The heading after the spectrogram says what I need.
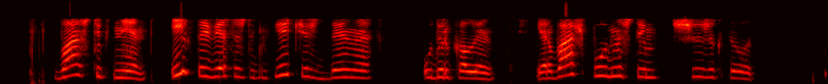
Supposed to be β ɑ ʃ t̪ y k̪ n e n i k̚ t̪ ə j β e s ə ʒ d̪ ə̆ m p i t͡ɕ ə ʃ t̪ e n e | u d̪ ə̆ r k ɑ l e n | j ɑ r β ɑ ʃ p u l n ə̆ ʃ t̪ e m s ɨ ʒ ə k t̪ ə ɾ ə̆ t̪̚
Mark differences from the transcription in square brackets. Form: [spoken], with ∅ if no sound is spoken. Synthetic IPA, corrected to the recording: β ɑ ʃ t̪ y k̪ n e n i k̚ t̪ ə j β e s ə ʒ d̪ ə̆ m [k] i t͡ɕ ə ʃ [d̪] e n e | u d̪ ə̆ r k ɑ l e n | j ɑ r β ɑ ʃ p u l n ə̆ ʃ t̪ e m [ʃ] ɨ ʒ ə k t̪ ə [l] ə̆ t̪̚

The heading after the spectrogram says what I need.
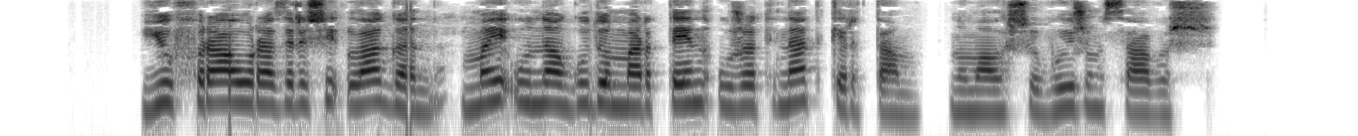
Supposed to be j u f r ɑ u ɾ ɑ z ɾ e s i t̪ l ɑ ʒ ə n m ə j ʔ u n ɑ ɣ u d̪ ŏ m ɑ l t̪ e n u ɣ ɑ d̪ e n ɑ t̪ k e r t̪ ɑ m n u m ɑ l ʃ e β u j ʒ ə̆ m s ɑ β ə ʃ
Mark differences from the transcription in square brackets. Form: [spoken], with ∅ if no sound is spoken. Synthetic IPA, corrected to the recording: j u f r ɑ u ɾ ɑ z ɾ e [ʃ] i t̪ l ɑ [ɣ] ə n m ə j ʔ u n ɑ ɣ u d̪ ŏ m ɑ [r] t̪ e n u [ʒ] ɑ [t̪] e n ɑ t̪ k e r t̪ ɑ m n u m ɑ l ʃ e β u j ʒ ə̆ m s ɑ β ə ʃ

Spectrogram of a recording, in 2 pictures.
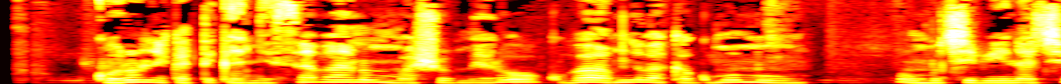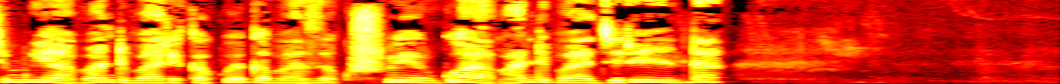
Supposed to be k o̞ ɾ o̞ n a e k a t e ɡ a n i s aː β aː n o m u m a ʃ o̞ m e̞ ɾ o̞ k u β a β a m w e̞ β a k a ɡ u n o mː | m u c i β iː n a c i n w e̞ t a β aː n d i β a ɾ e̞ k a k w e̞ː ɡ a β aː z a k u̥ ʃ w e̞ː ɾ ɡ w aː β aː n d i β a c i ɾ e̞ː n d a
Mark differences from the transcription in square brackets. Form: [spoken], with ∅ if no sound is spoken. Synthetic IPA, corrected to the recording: k o̞ ɾ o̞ n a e k a t e ɡ a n i s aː β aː n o m u m a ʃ o̞ m e̞ ɾ o̞ k u β a β a m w e̞ β a k a ɡ u [m] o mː | m u c i β iː n a c i [m] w e̞ [∅] a β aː n d i β a ɾ e̞ k a k w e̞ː ɡ a β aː z a k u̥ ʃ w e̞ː ɾ ɡ w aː β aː n d i β a [ɟ] i ɾ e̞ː n d a

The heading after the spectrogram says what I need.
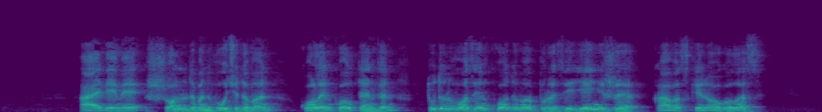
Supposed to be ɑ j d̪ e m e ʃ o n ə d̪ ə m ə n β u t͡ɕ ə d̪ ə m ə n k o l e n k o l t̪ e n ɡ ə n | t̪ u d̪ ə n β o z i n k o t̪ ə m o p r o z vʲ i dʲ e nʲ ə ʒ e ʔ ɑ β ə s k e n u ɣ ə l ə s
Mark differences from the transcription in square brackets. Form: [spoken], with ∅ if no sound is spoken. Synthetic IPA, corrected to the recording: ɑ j d̪ e m e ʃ o n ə d̪ ə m ə n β u t͡ɕ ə d̪ ə m ə n k o l e n k o l t̪ e n ɡ ə n | t̪ u d̪ ə n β o z [e] n k o [d̪] ə m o p r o z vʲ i dʲ e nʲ ə ʒ e [k] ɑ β ə s k e n [o] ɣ ə l ə s

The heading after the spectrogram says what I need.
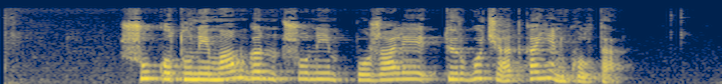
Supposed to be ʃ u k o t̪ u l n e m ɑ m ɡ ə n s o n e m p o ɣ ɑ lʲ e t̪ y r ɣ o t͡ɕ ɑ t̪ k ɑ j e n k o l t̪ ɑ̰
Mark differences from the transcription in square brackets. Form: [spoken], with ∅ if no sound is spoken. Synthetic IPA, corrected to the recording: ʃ u k o t̪ u [∅] n e m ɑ m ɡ ə n [ʃ] o n e m p o [ʒ] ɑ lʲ e t̪ y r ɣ o t͡ɕ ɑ t̪ k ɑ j e n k o l t̪ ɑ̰

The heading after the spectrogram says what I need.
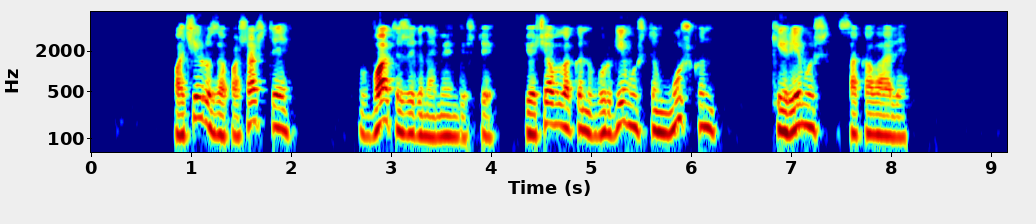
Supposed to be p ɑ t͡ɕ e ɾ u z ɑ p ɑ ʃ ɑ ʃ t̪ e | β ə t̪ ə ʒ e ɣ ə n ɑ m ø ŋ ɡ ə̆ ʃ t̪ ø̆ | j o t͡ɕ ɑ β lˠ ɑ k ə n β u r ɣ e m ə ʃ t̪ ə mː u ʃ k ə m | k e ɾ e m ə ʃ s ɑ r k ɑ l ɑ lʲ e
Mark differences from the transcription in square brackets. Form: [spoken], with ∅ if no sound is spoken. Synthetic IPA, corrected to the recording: p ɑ t͡ɕ e ɾ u z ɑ p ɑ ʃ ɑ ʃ t̪ e | β [ɑ] t̪ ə ʒ e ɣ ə n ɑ m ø ŋ ɡ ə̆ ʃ t̪ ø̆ | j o t͡ɕ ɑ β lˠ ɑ k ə n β u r ɣ e m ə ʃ t̪ ə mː u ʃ k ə [n] | k e ɾ e m ə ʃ s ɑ [∅] k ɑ l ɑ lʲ e

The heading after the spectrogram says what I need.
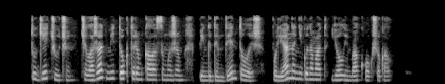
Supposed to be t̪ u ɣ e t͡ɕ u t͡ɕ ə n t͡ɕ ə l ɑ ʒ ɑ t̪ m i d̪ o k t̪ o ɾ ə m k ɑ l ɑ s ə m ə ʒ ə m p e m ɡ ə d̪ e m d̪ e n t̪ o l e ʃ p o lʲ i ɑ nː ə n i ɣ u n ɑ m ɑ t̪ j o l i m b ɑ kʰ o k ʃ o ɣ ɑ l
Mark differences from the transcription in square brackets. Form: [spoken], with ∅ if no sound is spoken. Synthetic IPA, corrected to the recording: t̪ u ɣ e t͡ɕ u t͡ɕ ə n t͡ɕ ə l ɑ ʒ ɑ t̪ m i d̪ o k t̪ o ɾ ə m k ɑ l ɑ s ə m ə ʒ ə m p e [ŋ] ɡ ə d̪ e m d̪ e n t̪ o l e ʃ p o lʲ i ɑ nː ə n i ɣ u n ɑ m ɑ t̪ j o l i m b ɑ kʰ o k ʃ o ɣ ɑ l

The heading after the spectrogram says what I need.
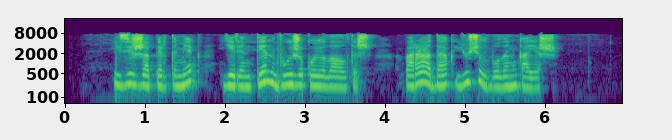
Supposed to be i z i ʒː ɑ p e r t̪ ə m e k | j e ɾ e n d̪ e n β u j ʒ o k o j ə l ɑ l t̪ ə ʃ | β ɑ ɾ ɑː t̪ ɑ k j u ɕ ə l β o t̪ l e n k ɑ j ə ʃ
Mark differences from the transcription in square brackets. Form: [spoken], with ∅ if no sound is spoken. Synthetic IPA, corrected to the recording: i z i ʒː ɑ p e r t̪ ə m e k | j e ɾ e n [t̪] e n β u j ʒ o k o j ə l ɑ l t̪ ə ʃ | β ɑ ɾ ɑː [d̪] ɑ k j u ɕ ə l β o [∅] l e n k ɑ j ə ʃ

